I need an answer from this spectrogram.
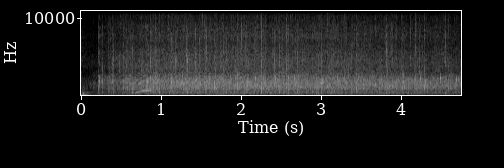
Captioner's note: audience applauding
